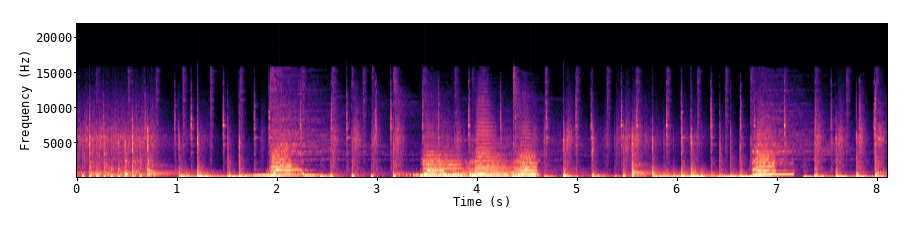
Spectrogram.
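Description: Funk band playing an instrumental passage: a drum kit groove with snare and bass drum up front, under a bass line and short pitched horn riffs.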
